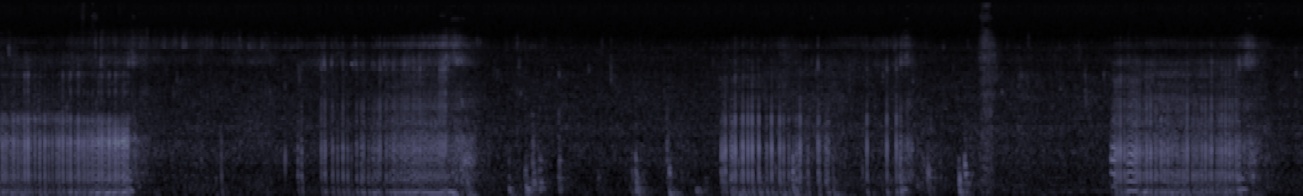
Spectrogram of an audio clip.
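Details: Goat named Jitta snoring in sleep at Yoshigake farm, Himi, Toyama, Japan: long rough droning breaths with a low buzzing rattle, each lasting one to two seconds, separated by quieter pauses with faint snuffles.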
